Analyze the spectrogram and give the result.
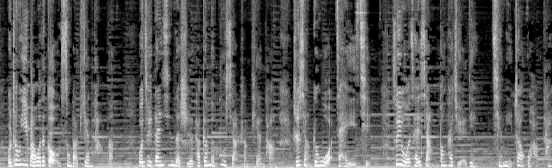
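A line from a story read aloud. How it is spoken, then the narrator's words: Smiling. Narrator (Chinese): 主人笑了，他扭过头对天使说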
